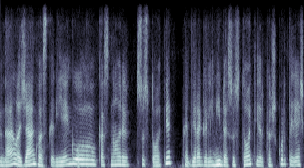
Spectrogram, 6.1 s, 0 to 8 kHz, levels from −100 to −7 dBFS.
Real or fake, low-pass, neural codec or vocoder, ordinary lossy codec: fake; 7.2 kHz; codec, 24 kHz, 1.5 kbps, HILCodec; Opus, 24 kbps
